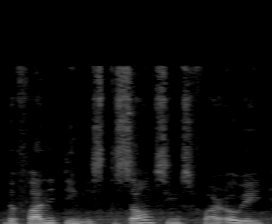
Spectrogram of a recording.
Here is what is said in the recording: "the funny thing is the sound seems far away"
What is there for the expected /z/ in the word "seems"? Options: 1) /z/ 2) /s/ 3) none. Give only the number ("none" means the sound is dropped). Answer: 2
